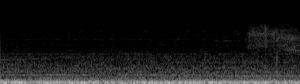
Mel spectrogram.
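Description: Low, steady storm rumble in the Escape from Mars video game, a continuous deep roar filling the background throughout with a faint higher whoosh rising near the end.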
